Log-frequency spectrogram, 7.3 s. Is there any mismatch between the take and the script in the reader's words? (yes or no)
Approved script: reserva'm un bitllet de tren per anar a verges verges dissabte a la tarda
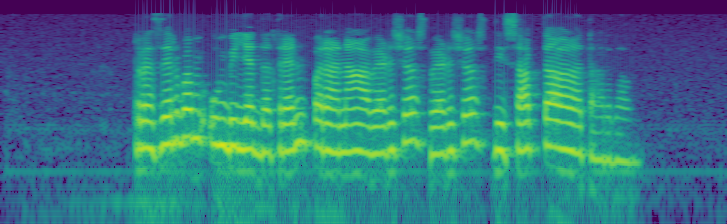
no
